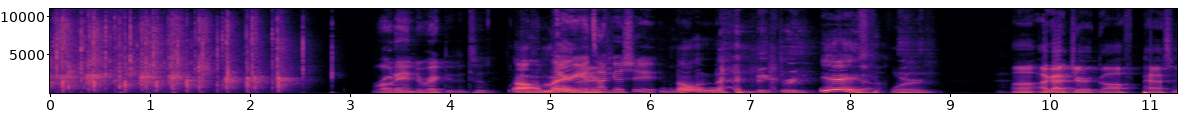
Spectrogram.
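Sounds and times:
hand clapping: 0.0 - 3.0
speech: 3.2 - 8.9, 9.6 - 11.2
laughter: 6.6 - 8.8.

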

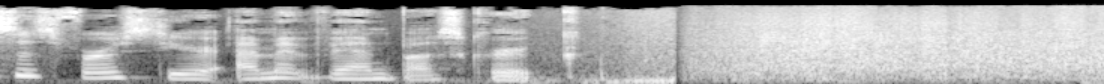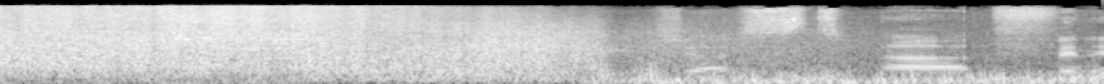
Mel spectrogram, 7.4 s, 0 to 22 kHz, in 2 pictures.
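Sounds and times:
speech: 0.0 - 2.1
lake waves washing on shore at night: 2.0 - 7.2.

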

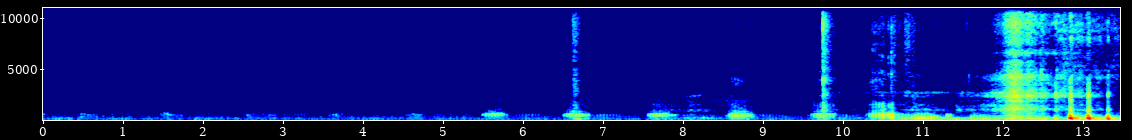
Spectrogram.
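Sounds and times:
cat purring: 4.4 - 13.4.

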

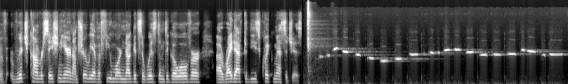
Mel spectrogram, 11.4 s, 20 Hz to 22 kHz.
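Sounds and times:
speech: 0.0 - 6.5
person whistling a song: 7.0 - 11.3.

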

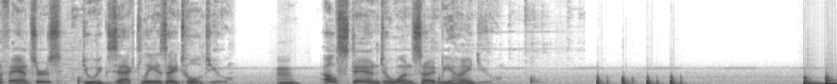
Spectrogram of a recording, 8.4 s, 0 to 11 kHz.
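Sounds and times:
speech: 0.0 - 5.0
sharp knocks on a wooden back room door: 5.9 - 7.0, 8.0 - 8.3.

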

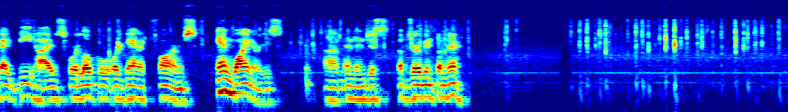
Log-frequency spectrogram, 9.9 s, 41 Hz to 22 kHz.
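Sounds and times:
speech: 0.0 - 6.0
faint steady hum: 0.0 - 9.8
rapid typing on a computer keyboard: 3.3 - 6.5, 7.2 - 9.8.

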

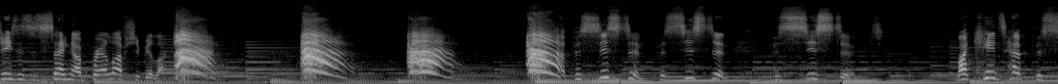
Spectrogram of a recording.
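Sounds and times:
speech: 0.0 - 2.2, 5.7 - 9.0, 9.6 - 10.5
person imitating seagull squawks: 1.8 - 2.2, 3.0 - 4.6, 5.3 - 5.6.

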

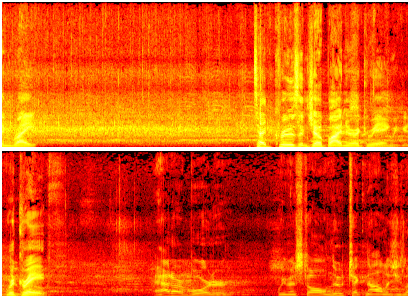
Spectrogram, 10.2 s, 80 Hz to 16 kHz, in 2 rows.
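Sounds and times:
speech: 0.0 - 0.5, 3.2 - 5.8, 8.5 - 10.1
audience applause: 0.0 - 5.0.

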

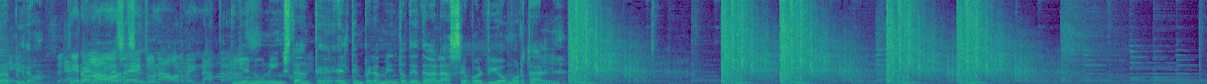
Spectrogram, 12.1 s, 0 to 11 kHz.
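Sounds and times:
speech: 0.0 - 6.2
gunshots fired during an armed confrontation: 5.7 - 6.6, 7.2 - 10.8.

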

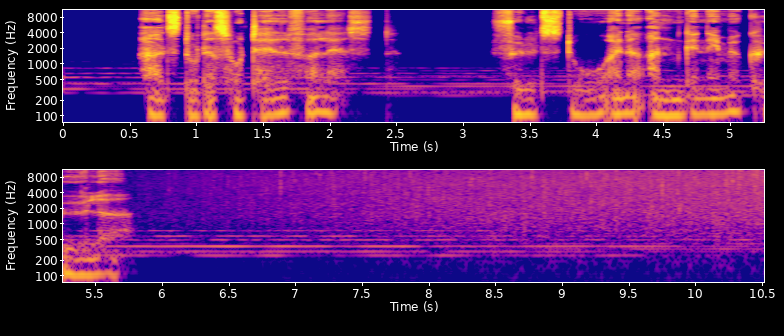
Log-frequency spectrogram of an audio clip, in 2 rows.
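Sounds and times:
speech: 0.6 - 2.4, 3.2 - 5.8
steady rain falling: 5.2 - 10.5.

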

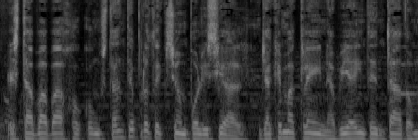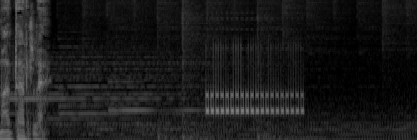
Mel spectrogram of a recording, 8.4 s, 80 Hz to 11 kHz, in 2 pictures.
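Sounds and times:
speech: 0.1 - 4.8
cell phone ringing with a warbling electronic trill: 6.2 - 7.3.

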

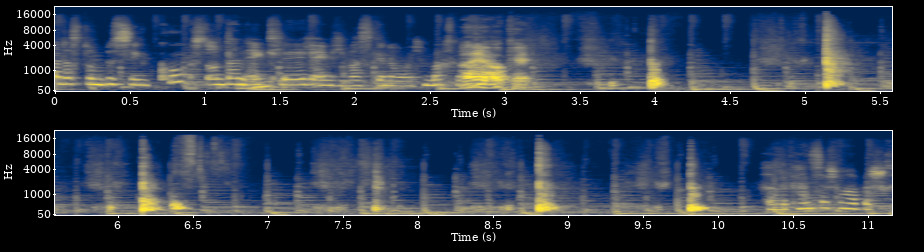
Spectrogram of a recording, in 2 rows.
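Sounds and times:
speech: 0.0 - 4.0, 10.4 - 11.1
pottery clay kneaded with both hands in a forward-rolling motion: 3.6 - 10.7.

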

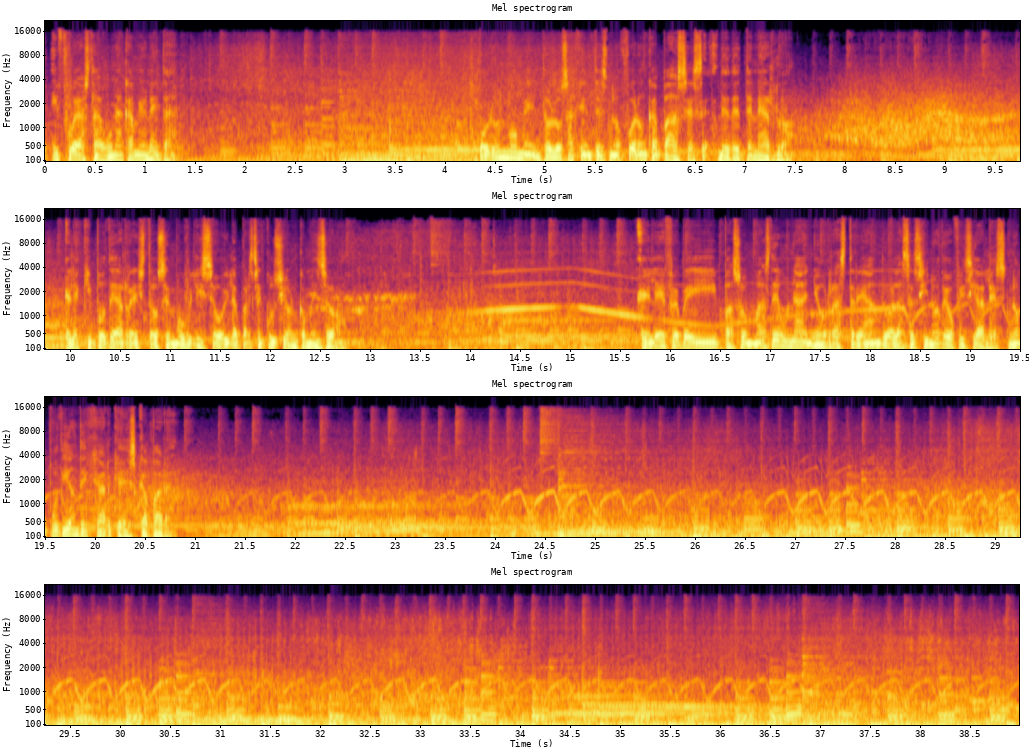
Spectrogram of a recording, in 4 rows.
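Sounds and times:
speech: 0.0 - 1.5, 4.4 - 7.7, 10.0 - 13.0, 15.7 - 21.0
police patrol car engine rumble and road noise: 0.0 - 38.9
multiple police car sirens wailing during a chase: 7.4 - 10.4, 12.5 - 38.9.

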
